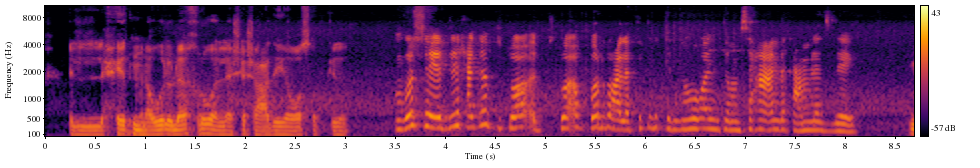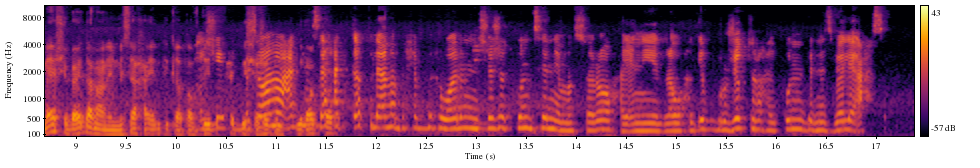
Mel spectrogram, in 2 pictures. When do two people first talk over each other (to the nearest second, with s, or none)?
10 s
